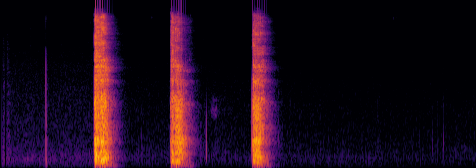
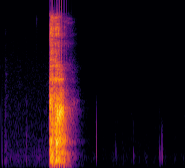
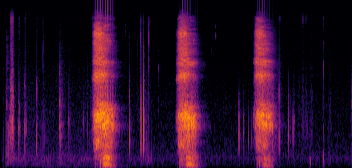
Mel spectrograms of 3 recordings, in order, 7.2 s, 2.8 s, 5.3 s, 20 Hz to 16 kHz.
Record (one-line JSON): {"three_cough_length": "7.2 s", "three_cough_amplitude": 29047, "three_cough_signal_mean_std_ratio": 0.21, "cough_length": "2.8 s", "cough_amplitude": 32768, "cough_signal_mean_std_ratio": 0.21, "exhalation_length": "5.3 s", "exhalation_amplitude": 8955, "exhalation_signal_mean_std_ratio": 0.3, "survey_phase": "beta (2021-08-13 to 2022-03-07)", "age": "45-64", "gender": "Male", "wearing_mask": "No", "symptom_none": true, "smoker_status": "Never smoked", "respiratory_condition_asthma": false, "respiratory_condition_other": false, "recruitment_source": "REACT", "submission_delay": "3 days", "covid_test_result": "Negative", "covid_test_method": "RT-qPCR", "influenza_a_test_result": "Negative", "influenza_b_test_result": "Negative"}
